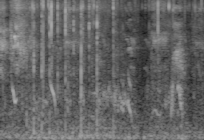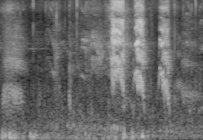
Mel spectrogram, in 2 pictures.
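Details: Several wild green parrots being fed chatter in quick, scratchy chirps, then burst into three loud, raspy screeches near the end, over light rustling.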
